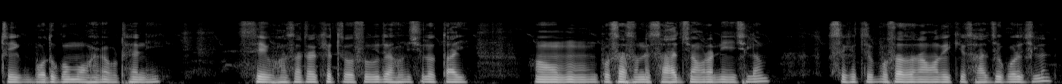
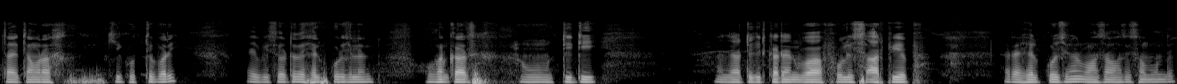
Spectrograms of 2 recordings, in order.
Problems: none marked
